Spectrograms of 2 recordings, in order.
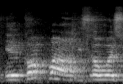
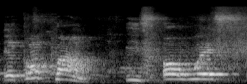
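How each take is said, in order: First: Said in the usual way. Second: "always" drawn out slowly for emphasis; slow right down and lean on "always"; higher, deliberate delivery, weight on "always"; stress on ALWAYS. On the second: Shown as a demonstration. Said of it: "emphasis on the always".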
